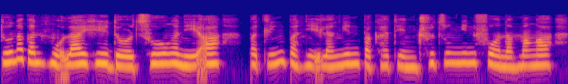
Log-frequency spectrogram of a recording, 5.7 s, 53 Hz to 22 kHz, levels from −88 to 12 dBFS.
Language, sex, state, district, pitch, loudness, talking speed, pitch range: Mizo, female, Mizoram, Aizawl, 230 Hz, -16 LUFS, 180 wpm, 205-240 Hz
